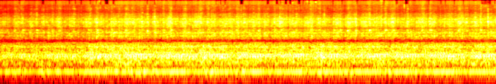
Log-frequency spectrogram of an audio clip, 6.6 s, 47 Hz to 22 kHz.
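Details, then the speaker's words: Old Craftsman 109 lathe drilling: steady even cutting hiss over motor hum, no chatter or wobble; each flute cutting evenly, drill sharp. Normal drilling. "I didn't see like wiggling of the drill bit, but I know that I'm getting nice even cuts from each flute, and that means essentially that the drill is nice and sharp and doing its thing."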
